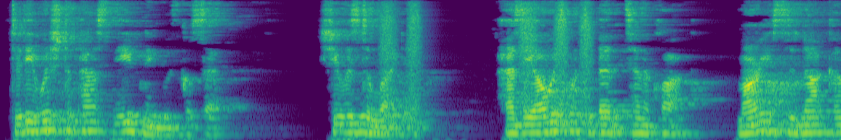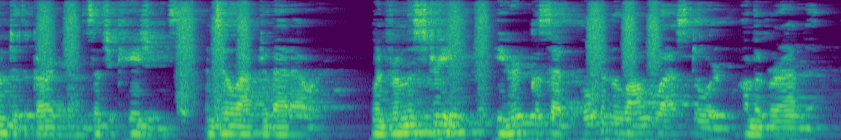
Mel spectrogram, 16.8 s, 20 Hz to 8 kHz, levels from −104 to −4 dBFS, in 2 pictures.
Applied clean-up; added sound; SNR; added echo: classical method WPE with log-MMSE.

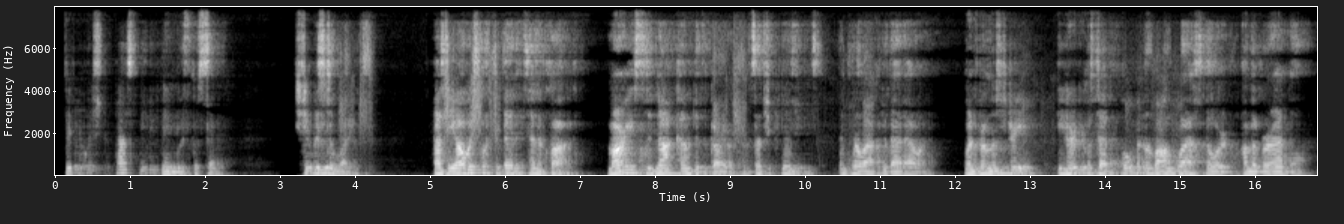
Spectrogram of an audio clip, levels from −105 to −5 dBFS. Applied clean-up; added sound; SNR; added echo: neural mask model DeepFilterNet 3.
